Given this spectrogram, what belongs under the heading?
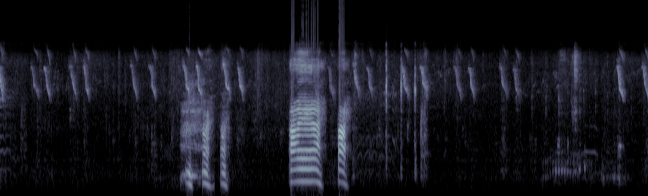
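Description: Chickens cluck in short bursts near and far, with one loud drawn-out squawk in the middle and sparse quieter clucks around it.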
